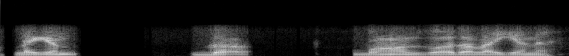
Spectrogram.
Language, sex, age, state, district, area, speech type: Kashmiri, male, 18-30, Jammu and Kashmir, Anantnag, rural, conversation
